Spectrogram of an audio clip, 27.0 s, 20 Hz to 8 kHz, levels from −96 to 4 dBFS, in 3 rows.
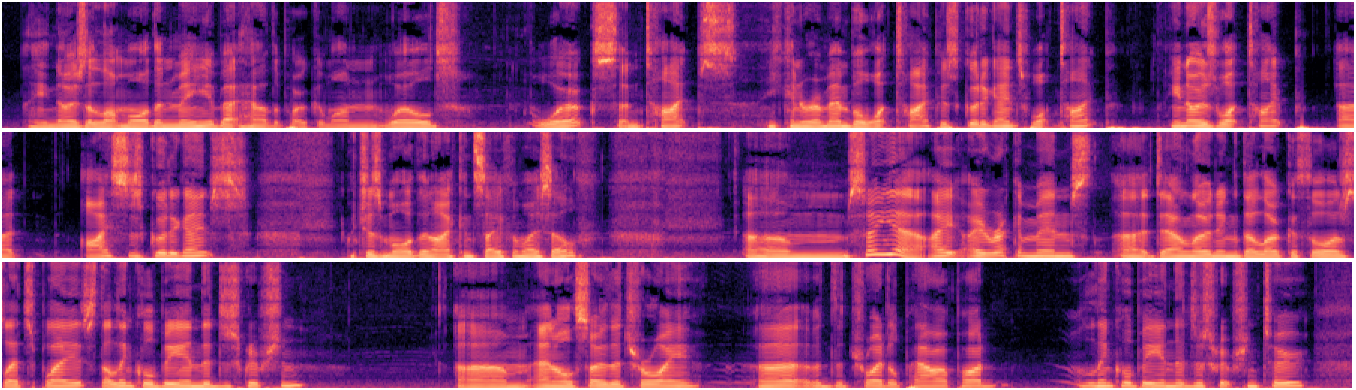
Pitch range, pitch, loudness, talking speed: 145-175 Hz, 160 Hz, -16 LUFS, 175 wpm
